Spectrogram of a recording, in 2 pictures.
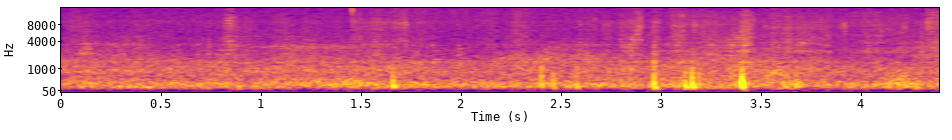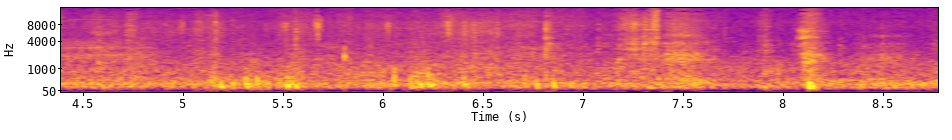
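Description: Near silence with faint, scattered crunches of packed snow, a couple of sharper ones about three seconds in.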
